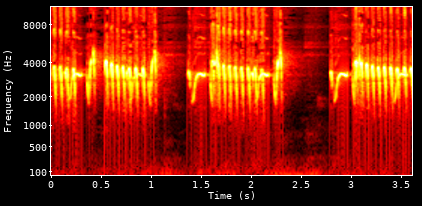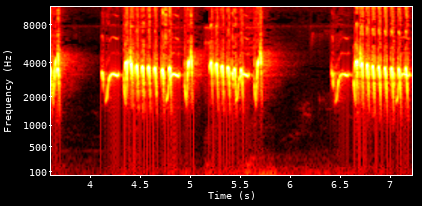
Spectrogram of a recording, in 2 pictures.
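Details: A female prinia gives a call said to make quiet males sing. Each burst opens with a short upslurred note and runs into a fast, buzzy, even trill. Six bursts are separated by brief pauses.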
